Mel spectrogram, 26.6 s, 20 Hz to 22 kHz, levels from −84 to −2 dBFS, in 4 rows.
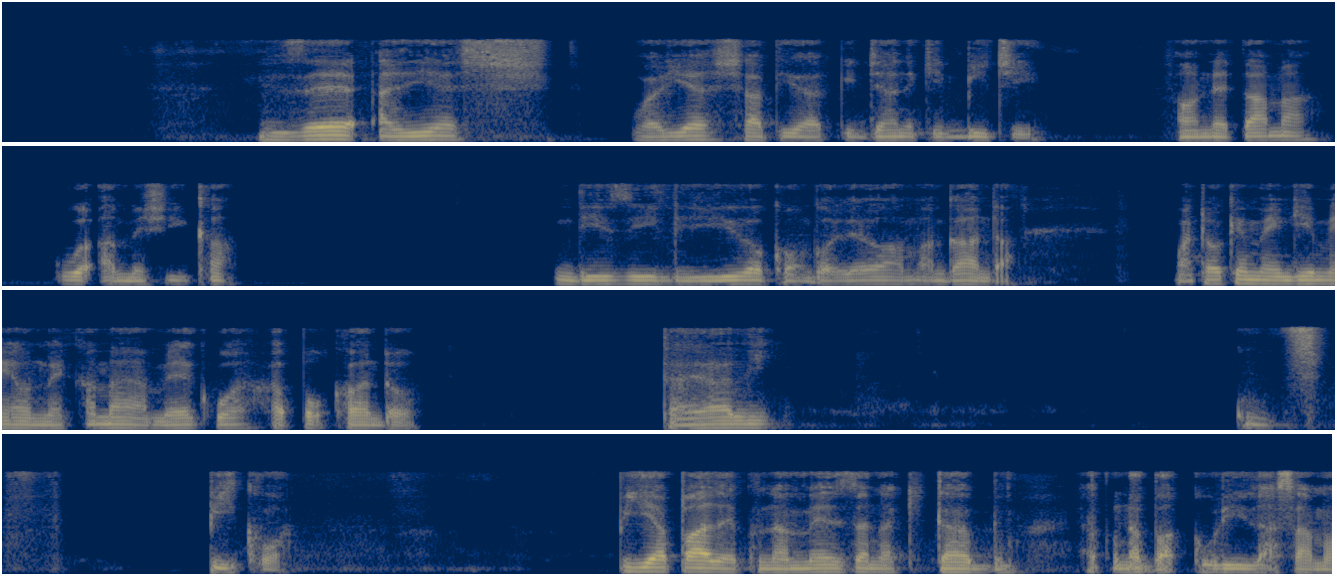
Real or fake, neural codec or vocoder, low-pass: fake; codec, 16 kHz, 1.1 kbps, Voila-Tokenizer; 7.2 kHz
